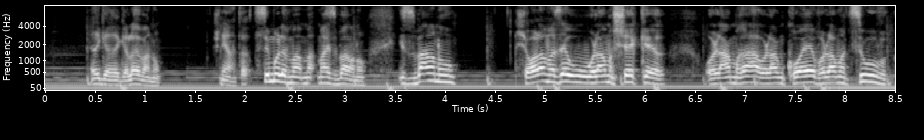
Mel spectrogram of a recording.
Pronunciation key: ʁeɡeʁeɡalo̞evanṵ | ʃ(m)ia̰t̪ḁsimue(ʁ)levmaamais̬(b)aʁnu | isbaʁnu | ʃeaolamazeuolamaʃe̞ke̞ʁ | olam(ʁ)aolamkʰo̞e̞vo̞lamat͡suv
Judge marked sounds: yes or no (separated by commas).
no, no, yes, yes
